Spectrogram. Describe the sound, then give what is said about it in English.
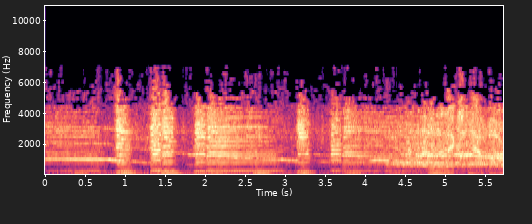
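Five police cars in a dragnet race in with tires squealing and skidding, loud, the engine roar rising and falling across several sharp bursts before a final long screech. “Five cars in the dragnet had pulled in like a noose around a 5-mile area.”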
